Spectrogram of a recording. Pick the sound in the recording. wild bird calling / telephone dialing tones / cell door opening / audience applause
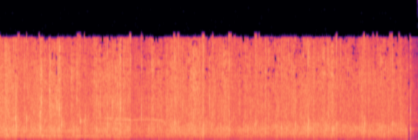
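audience applause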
